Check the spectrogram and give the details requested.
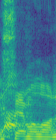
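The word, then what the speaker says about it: Sémillon: and what sets tyrell's semi-lon as i'm now going to say so i i say semillon and samuel i kind of get both but uh i think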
